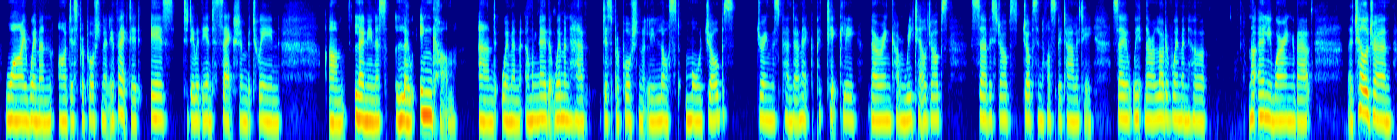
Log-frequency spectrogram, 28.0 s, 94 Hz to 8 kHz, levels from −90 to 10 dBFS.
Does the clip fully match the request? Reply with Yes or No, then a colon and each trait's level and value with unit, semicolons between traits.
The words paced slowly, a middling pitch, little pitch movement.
Yes: slow, 120 wpm; medium, 180 Hz; narrow, 1.3 semitones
